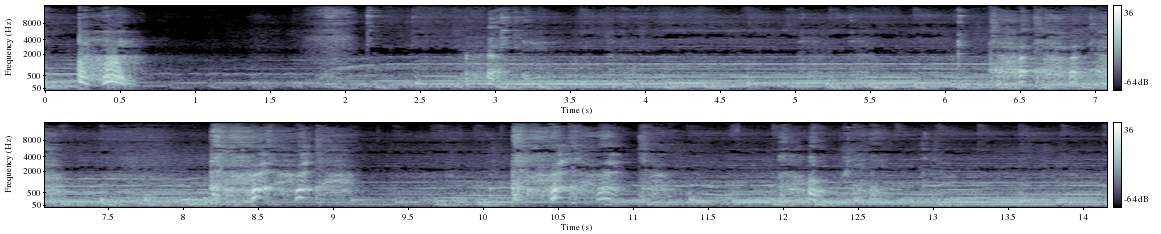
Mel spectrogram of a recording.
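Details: Several short cough bursts from a girl over background music; cough.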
